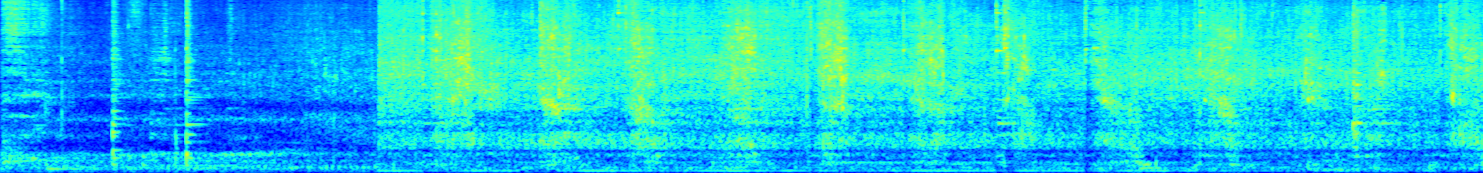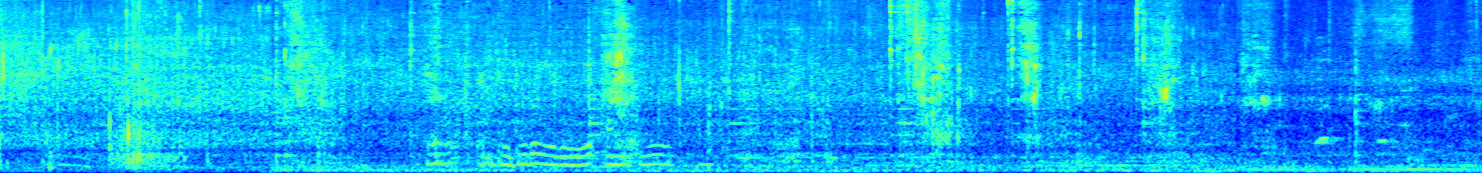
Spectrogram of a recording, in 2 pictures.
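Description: Chicken pieces sizzling as they fry in a black iron kadai, with a metal spatula stirring and scraping them in repeated short strokes. The sizzle gets much louder about four seconds in.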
